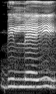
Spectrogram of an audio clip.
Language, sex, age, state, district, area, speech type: Odia, female, 30-45, Odisha, Dhenkanal, rural, read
